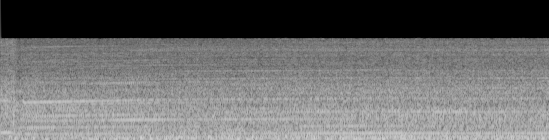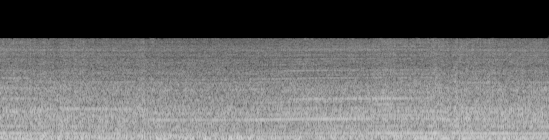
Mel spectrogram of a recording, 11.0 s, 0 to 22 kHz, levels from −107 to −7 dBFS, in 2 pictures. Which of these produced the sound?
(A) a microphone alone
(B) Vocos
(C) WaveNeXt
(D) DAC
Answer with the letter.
A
